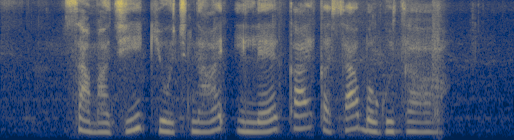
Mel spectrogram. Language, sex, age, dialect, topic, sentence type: Marathi, female, 25-30, Southern Konkan, banking, question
